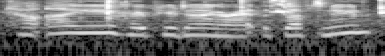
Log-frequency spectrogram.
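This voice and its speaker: Giggly woman streamer with a croaky throat. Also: sits high. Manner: giggly and chatty, laughs often, calls viewers dude and man. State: slightly croaky, scratchy voice from a sore throat. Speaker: game streamer. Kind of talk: casual chat with live stream viewers.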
